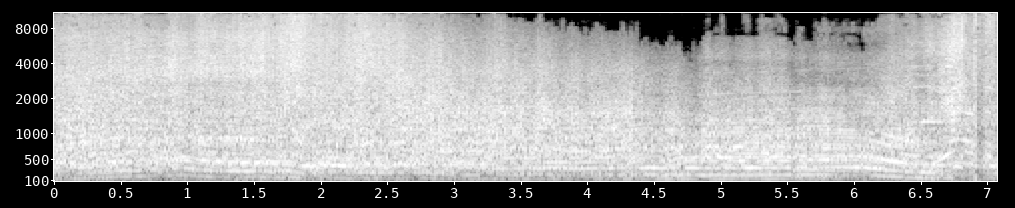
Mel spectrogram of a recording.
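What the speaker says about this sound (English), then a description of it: "they're supercharged alcohol-burning machines" Supercharged alcohol-burning drag racing cars, alcohol funny cars, launching at an IHRA national event, a loud continuous roaring blast of engines at full throttle that holds steady close to the track.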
